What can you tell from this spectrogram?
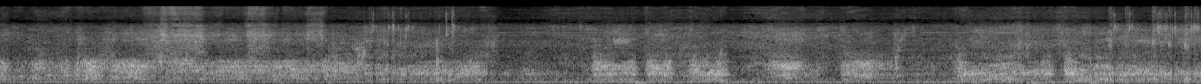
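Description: Numatic Hetty cylinder vacuum cleaner running, its crevice tool sucking along carpeted stair treads. The suction noise rises and falls as the nozzle is pushed into and drawn along the carpet, over a steady motor hum.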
